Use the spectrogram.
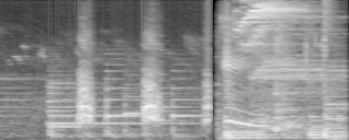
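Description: A dog gives a couple of short, close barks and yips in a children's alphabet rhyme, followed by a burst of bright backing music.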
